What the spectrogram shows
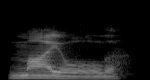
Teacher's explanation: they're not moving their tongue far enough to create the end of the L sound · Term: L sounds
